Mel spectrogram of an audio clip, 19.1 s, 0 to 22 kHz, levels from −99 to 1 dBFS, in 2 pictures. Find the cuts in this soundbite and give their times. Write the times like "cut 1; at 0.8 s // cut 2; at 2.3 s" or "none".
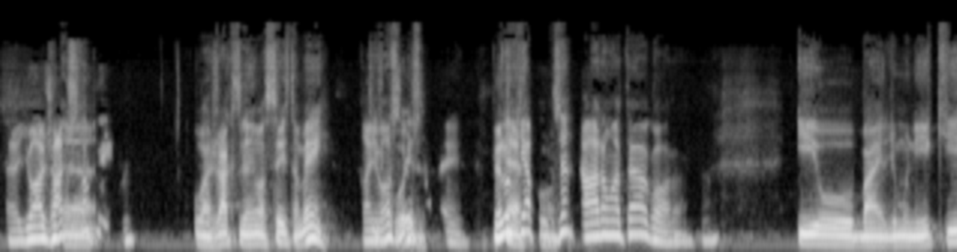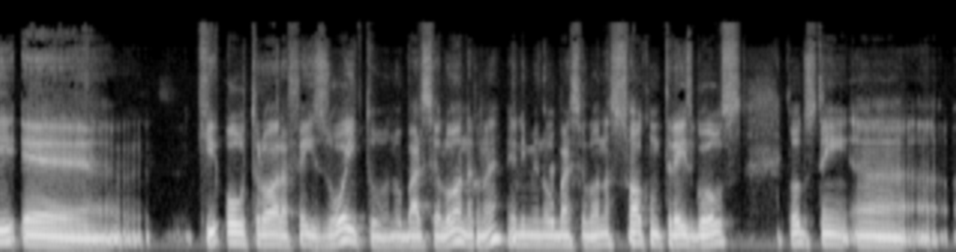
cut 1; at 4.8 s // cut 2; at 14.3 s // cut 3; at 17.4 s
